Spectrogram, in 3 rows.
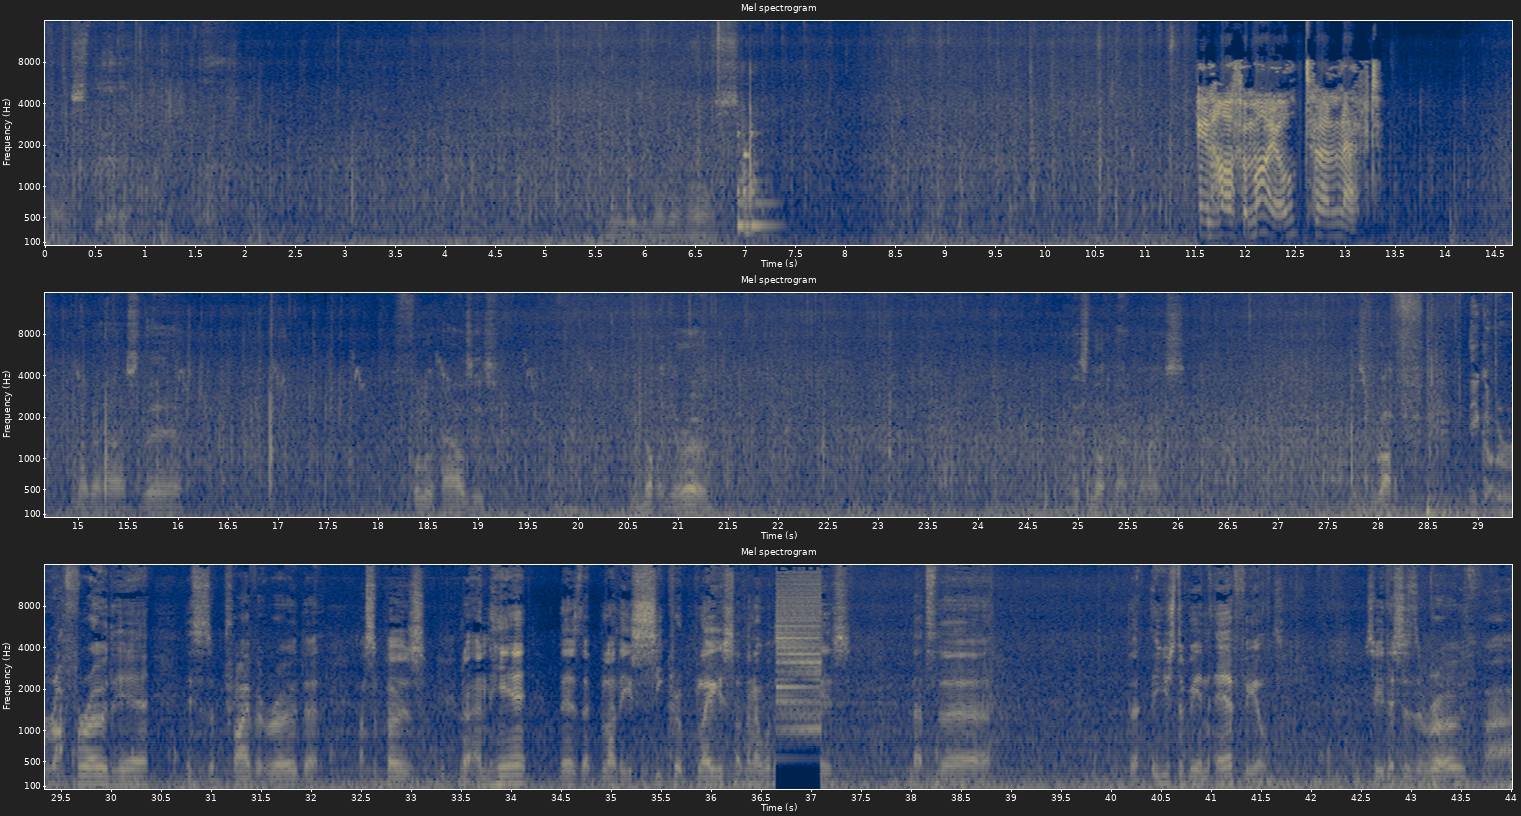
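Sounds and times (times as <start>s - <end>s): car engine and tyre rumble: 0.0s - 44.0s
wind: 0.0s - 44.0s
tyres rumbling on rough concrete: 13.6s - 31.9s.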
